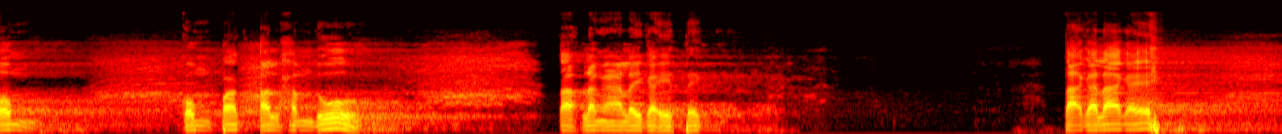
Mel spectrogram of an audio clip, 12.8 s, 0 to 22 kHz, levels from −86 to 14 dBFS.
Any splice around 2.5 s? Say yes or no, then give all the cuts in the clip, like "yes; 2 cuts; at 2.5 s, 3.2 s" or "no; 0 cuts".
yes; 1 cut; at 2.5 s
